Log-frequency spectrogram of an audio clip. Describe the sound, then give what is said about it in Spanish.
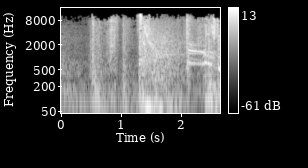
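Gunshots in a Western film shootout, shown in slow motion: a few heavy, booming reports that land as dull thuds rather than sharp cracks, with a sustained rumble between them. “A cámara lenta, Mowry le dispara.”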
